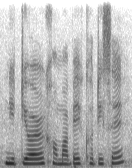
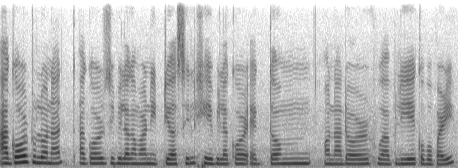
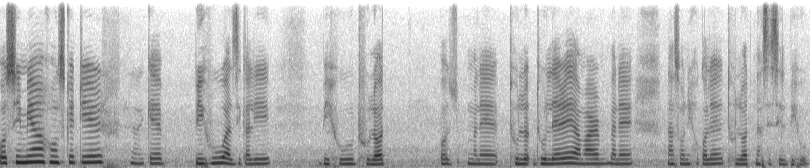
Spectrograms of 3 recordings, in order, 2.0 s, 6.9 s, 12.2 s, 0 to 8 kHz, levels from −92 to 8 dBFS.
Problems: background sounds at intervals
